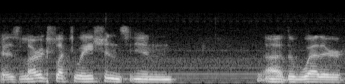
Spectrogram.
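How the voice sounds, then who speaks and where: A man is speaking, with noticeable noise in the background. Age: 60s. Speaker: local resident interviewed about climate change. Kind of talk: interview testimony. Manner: casual, with frequent filler words.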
